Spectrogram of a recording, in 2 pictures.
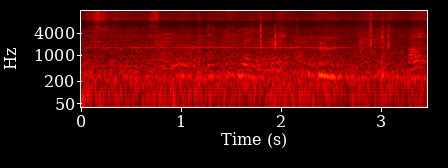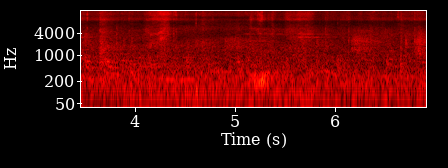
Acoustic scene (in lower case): subway station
